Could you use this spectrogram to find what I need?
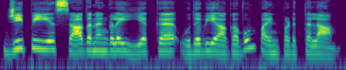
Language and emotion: Tamil, neutral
